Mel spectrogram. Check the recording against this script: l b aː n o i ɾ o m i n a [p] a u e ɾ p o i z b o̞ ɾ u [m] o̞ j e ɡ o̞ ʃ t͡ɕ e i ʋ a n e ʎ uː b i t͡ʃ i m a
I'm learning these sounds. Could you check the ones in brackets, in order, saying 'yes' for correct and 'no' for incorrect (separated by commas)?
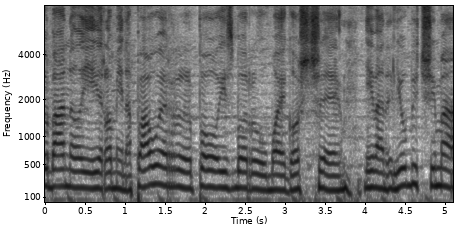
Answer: yes, yes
